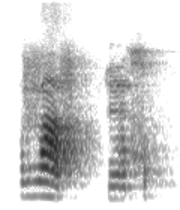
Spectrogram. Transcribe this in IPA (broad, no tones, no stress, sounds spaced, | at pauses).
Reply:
v ɑ f pː ũ χ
